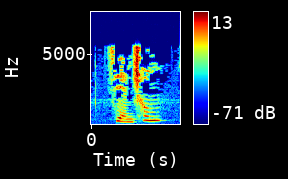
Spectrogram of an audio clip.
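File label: "简称", Mandarin Chinese; chinese-flashcards; hsk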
